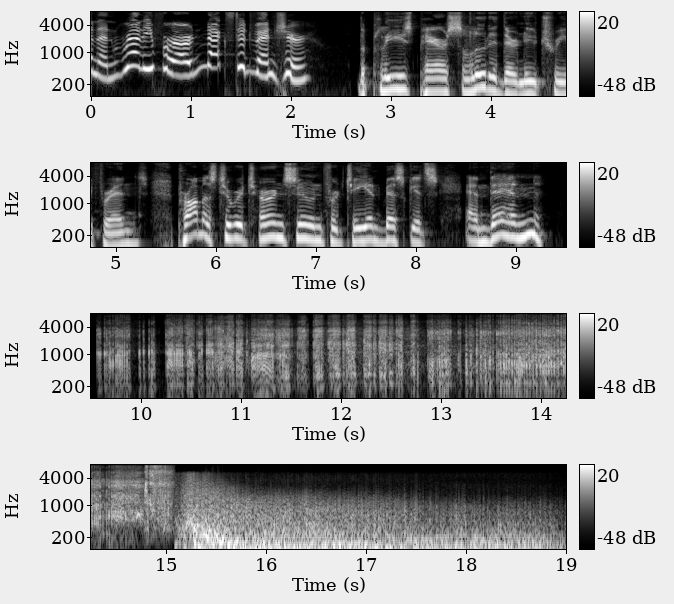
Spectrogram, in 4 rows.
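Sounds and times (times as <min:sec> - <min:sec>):
speech: 0:00.0 - 0:10.4
crackling rumbling bursts of a spaceship launch effect: 0:09.6 - 0:19.0.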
